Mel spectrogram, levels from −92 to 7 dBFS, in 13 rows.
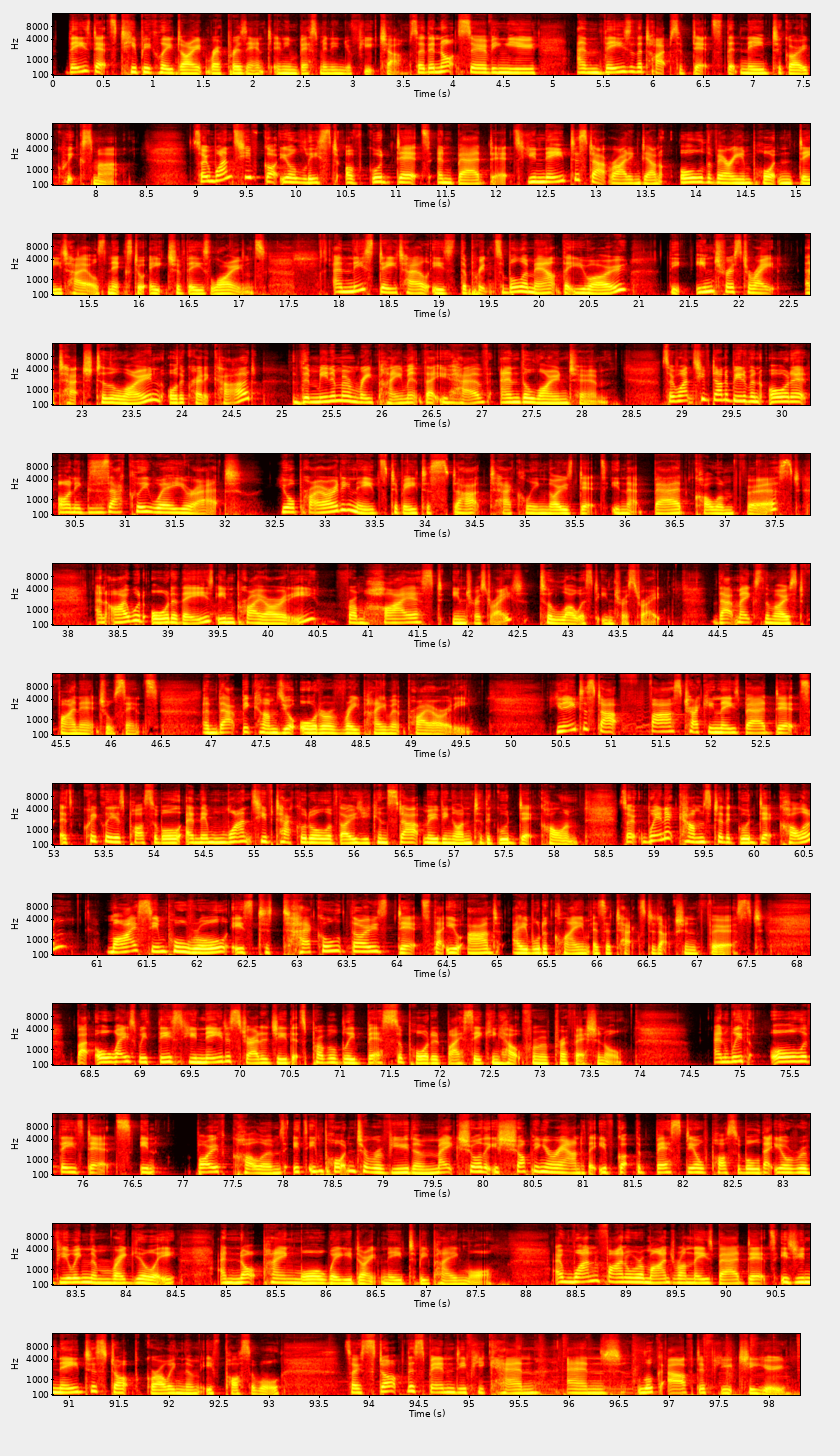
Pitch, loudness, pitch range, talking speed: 200 Hz, -17 LUFS, 175-225 Hz, 180 wpm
